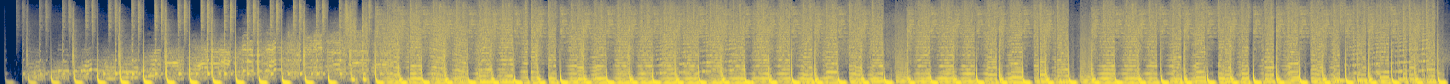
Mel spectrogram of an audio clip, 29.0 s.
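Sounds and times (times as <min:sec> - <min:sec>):
Apple iTunes remix music: 0:00.2 - 0:29.0.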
